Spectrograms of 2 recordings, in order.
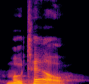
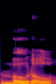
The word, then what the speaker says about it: motel: Also for the word motel, the same thing is happening. We're putting the stress on the second syllable, and that's why we keep the real T sound. Motel, not modal or modal, it's motel.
